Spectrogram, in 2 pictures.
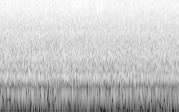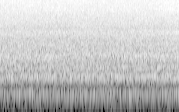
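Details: Honey bees cleaning up honey-covered wax cappings after harvest, heard close: an unbroken, even droning buzz of many bees, low hum beneath a broad airy hiss.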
